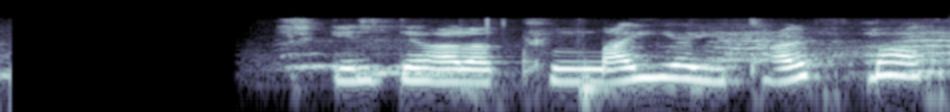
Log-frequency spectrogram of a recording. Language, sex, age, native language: Icelandic, male, 9, Icelandic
